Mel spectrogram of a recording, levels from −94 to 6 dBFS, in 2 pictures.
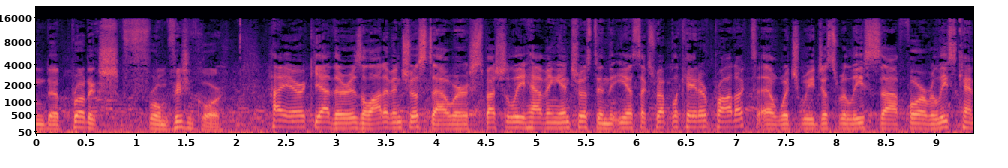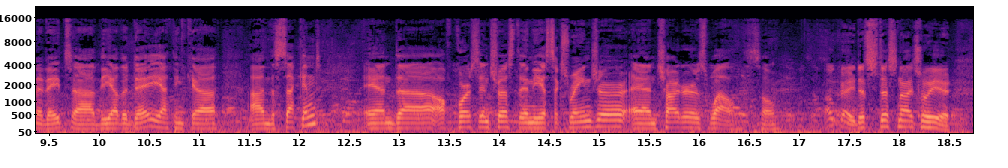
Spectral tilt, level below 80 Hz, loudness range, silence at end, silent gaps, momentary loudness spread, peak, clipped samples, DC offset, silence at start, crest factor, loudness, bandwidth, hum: -4.5 dB/octave; -36 dBFS; 2 LU; 0 s; none; 6 LU; -4 dBFS; under 0.1%; under 0.1%; 0 s; 18 dB; -21 LUFS; 16 kHz; none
